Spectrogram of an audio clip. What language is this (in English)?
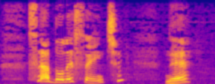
Portuguese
